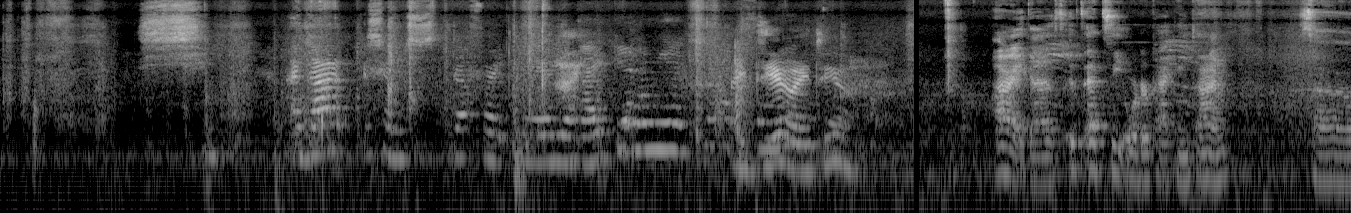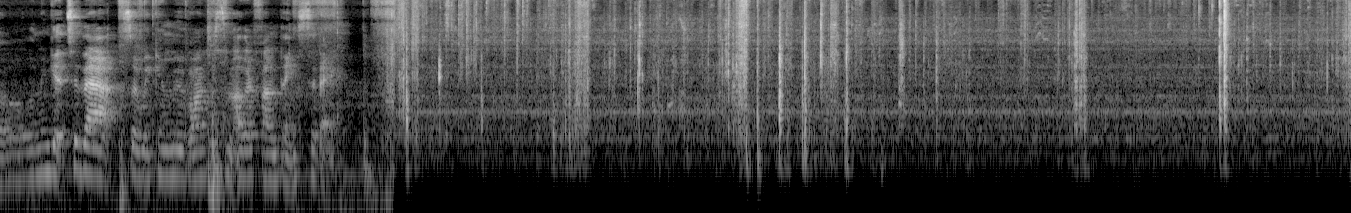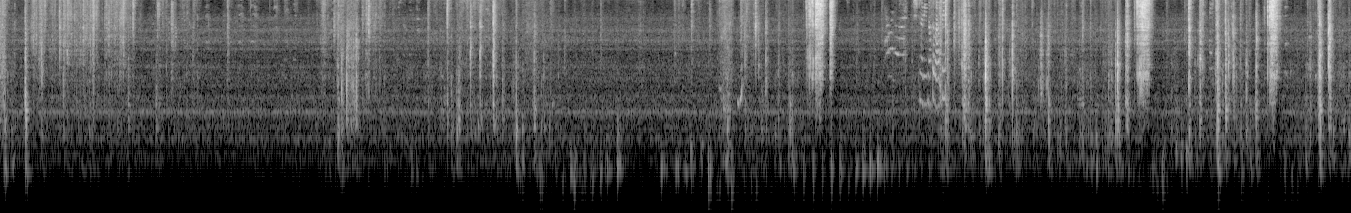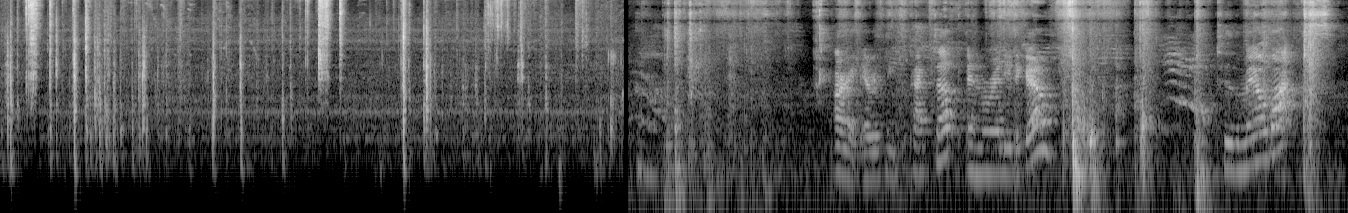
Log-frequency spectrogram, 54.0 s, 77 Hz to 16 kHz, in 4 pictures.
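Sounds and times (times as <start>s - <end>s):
packaging clicks and rustles: 17.4s - 46.8s.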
